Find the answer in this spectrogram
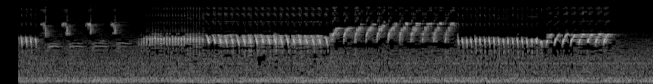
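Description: A canary sings loud, rapid trills, shifting between high rolling tours and sharper chip phrases, with a faint background hum.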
